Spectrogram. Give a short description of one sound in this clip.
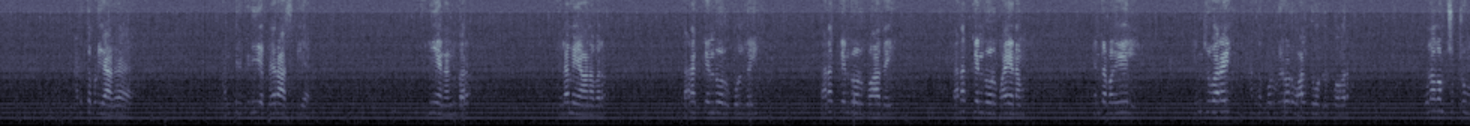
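A man speaks with animation over a loudspeaker, in short bursts.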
